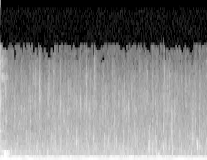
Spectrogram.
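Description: Steady rain ambience, soft and even, under quiet background music holding a sustained chord.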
